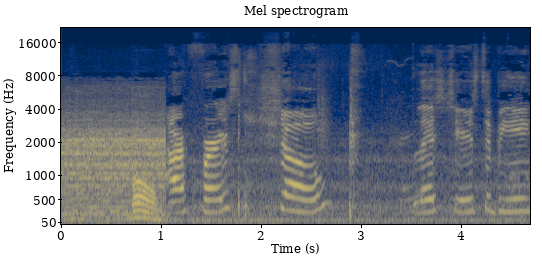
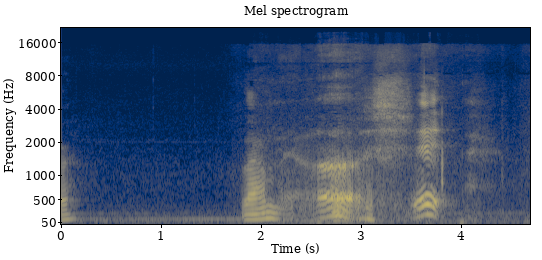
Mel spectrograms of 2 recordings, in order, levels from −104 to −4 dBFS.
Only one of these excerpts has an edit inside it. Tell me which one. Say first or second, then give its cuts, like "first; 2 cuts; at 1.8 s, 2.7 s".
first; 1 cut; at 1.0 s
